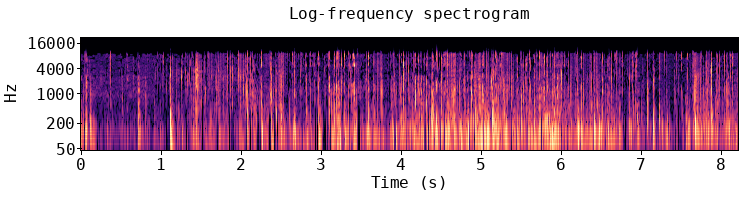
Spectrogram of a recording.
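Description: Glue stick tips are dabbed and rubbed on the sides and top of a microphone head wrapped in crumpled aluminium foil under clear plastic wrap. Dense, rapid sticky crackles and crinkly clicks run throughout over a heavy, muffled low-end rumble.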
